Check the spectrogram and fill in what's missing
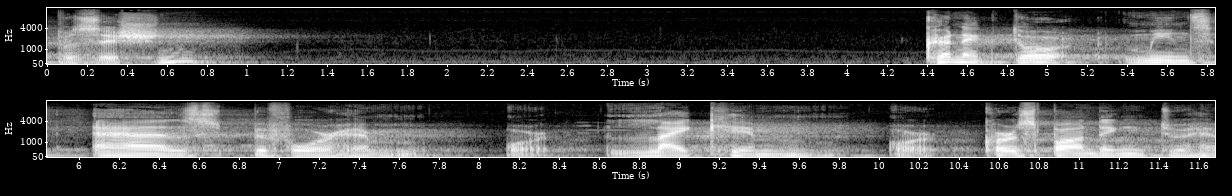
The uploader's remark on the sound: talk was part of the Woman: Gift in Culture and Church Conference at Franciscan University of Steubenville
